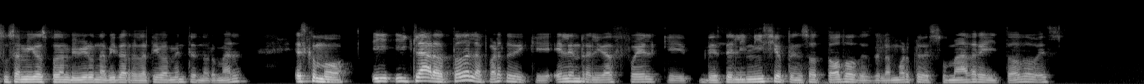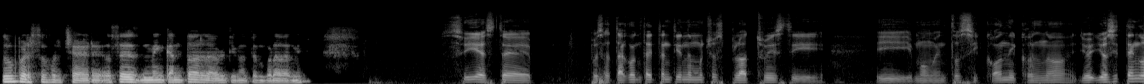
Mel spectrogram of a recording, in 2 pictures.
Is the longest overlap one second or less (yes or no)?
yes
